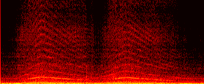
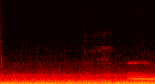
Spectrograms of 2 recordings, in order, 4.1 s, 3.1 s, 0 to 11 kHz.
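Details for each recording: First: 1972 Rover P6 3500 V8, barn find off the road for 12 years: an automatic transmission whine rising and falling with revs, present in neutral and gears but not park, so pump-related; owner suspects a blocked filter. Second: 1972 Rover 3500 P6 V8 with a BorgWarner automatic, after replacing a badly blocked filter, driving home from the test: steady low road rumble with no whine, shifting much better and feeling fixed. Normal transmission operation.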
